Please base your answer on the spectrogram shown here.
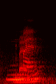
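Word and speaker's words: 门: And the second part, this part, it's pronounced men, which means door.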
